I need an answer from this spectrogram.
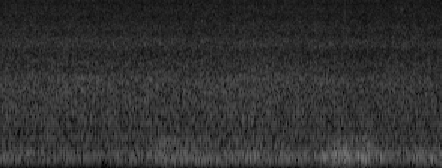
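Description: Steady rain falling, with a brief, slightly louder low swell about three seconds in.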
